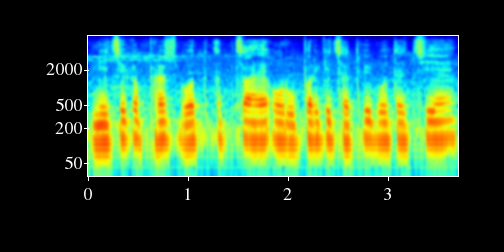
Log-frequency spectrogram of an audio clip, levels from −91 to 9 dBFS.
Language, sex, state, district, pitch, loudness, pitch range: Hindi, male, Rajasthan, Bikaner, 130 Hz, -15 LUFS, 125-135 Hz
